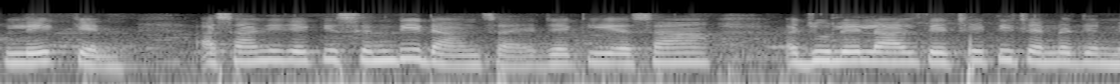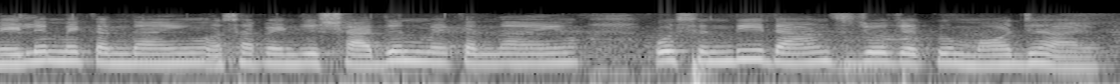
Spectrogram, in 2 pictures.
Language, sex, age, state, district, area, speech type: Sindhi, female, 45-60, Uttar Pradesh, Lucknow, urban, spontaneous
